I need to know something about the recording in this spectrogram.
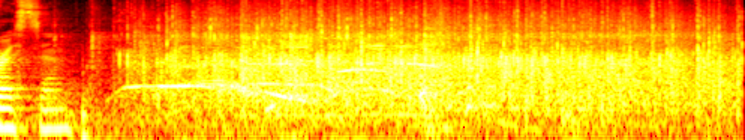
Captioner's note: audience applauding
